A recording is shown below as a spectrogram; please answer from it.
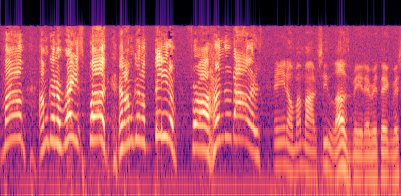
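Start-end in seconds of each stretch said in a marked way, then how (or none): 0.0-3.9 high, loud excited announcement; acted childlike excitement; boasting kid. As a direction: play an eager boy bragging to mom. Boy boasts to his mom.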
